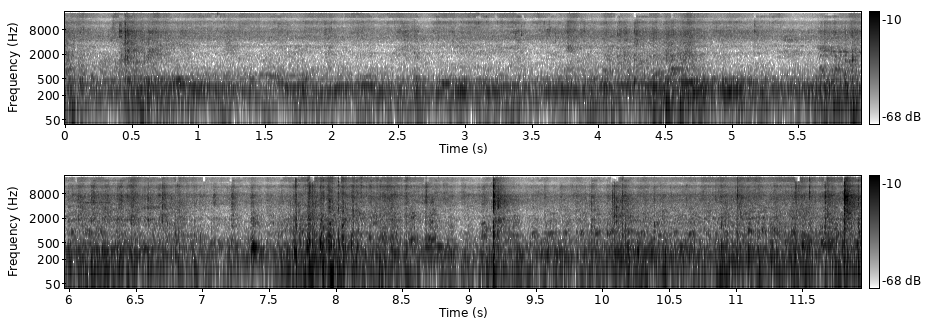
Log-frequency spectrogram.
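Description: Young pigeons coo softly in a backyard loft, low murmuring calls that repeat under faint ambient noise, with a few rustles and wing sounds.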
